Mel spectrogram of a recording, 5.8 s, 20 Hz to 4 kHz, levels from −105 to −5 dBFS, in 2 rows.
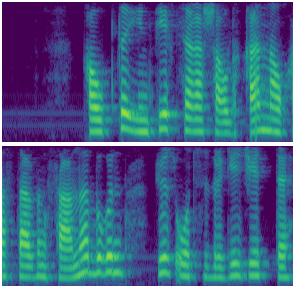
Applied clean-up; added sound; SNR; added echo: none; none; none; none.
